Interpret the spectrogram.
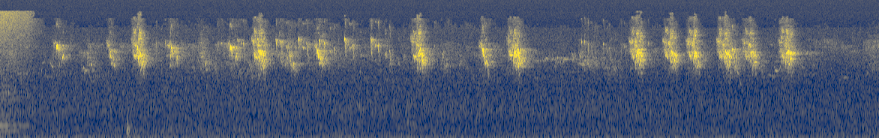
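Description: Faint bird chirps: short, high calls coming about two a second in loose runs, with a pause around the middle, over a low background hiss.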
